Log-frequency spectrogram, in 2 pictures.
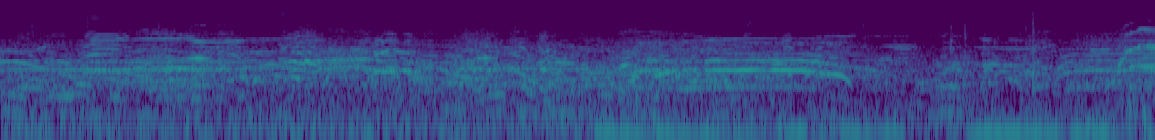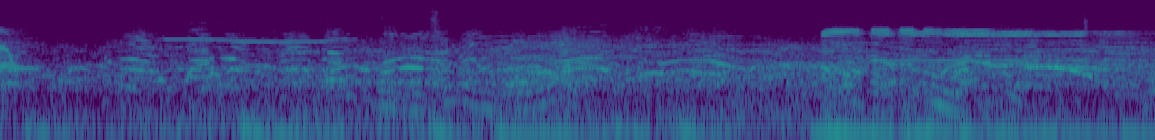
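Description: Many young men on the sideline shout and call out with excitement.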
